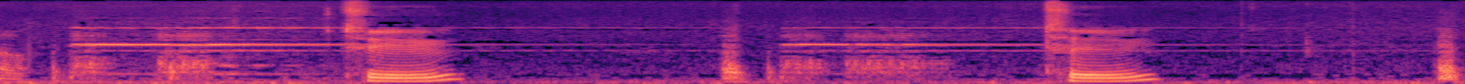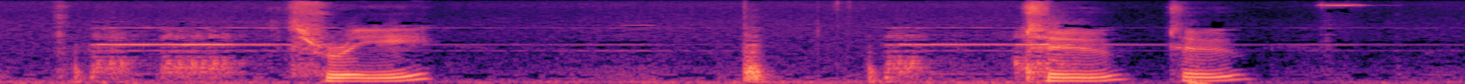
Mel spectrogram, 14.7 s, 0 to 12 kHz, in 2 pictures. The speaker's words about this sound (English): This phone is going again, and I've missed it 3 times, and I'll try and catch it this time.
